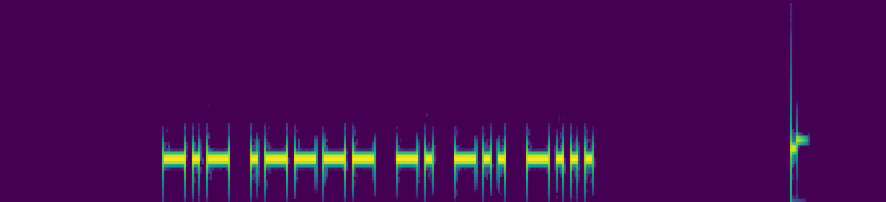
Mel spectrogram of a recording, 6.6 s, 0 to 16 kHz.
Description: Morse code, heard as a keyed tone, about 22 wpm, 700 Hz. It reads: K1NDB
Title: USA Call Signs - 5 Characters - 4x Character Spacing - 22wpm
